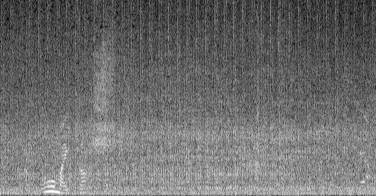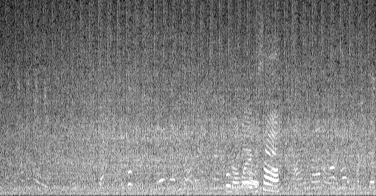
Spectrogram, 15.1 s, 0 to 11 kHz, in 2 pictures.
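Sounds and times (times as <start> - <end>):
truck engine idling: 0.0 - 15.0
faint voices of people: 6.2 - 15.0.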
